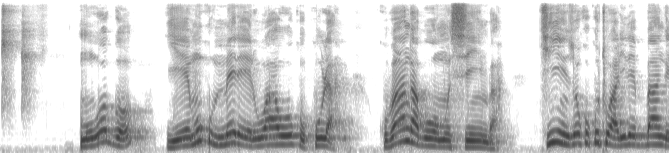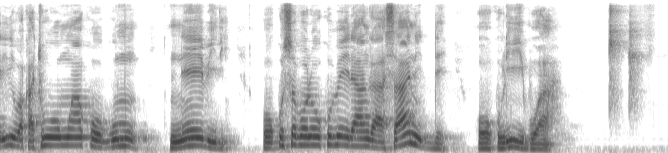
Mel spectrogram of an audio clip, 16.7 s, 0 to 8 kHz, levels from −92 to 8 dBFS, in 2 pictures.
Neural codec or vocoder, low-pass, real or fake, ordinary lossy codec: none; 7.2 kHz; real; none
